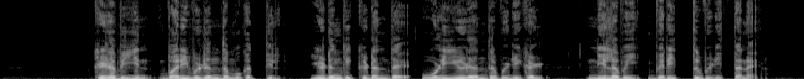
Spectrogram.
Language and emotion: Tamil, neutral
